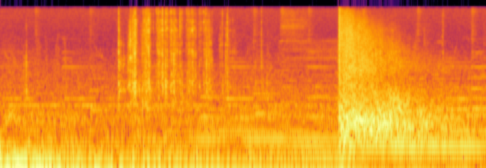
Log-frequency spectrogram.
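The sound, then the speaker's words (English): A gunshot fired at clay pigeons during clay pigeon shooting: one sharp, loud blast with a spreading decay, following a few seconds of steady outdoor background noise and scattered clicks. “Nice shot, man. Nice shot. Man. Yeah, I've still got it. Still got it. While Martin Dillon was reloading the machine with clay pigeons,”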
